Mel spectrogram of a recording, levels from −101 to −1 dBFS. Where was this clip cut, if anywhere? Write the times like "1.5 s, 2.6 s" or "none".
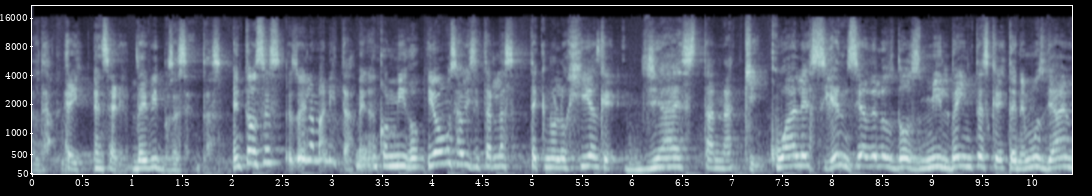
1.3 s, 5.7 s, 7.8 s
